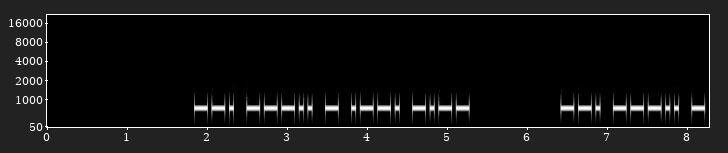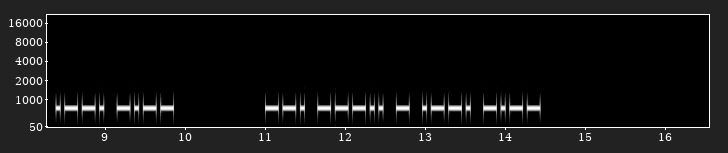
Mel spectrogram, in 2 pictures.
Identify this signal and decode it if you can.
Morse code, heard as a keyed tone, about 22 wpm, 700 Hz. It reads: G8TPY G8TPY G8TPY
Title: DXCC-100 Call Signs - 5 Characters - Repeated 3x - 22wpm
